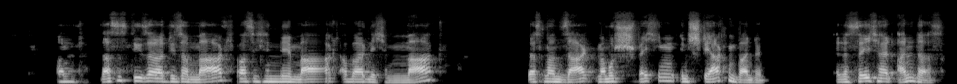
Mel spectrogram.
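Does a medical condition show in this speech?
Yes: cleft lip and palate, cleft lip, jaw and palate; congenital cleft lip.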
